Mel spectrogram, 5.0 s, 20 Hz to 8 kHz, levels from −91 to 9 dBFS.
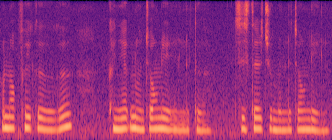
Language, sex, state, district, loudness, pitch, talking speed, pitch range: Wancho, female, Arunachal Pradesh, Longding, -14 LUFS, 180 Hz, 155 wpm, 165-190 Hz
